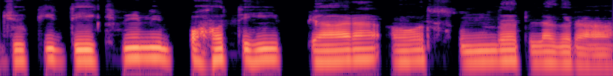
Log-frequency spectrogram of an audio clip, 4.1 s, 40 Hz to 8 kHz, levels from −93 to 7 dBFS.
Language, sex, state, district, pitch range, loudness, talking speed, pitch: Hindi, male, Bihar, Gopalganj, 115-135 Hz, -21 LUFS, 175 wpm, 125 Hz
